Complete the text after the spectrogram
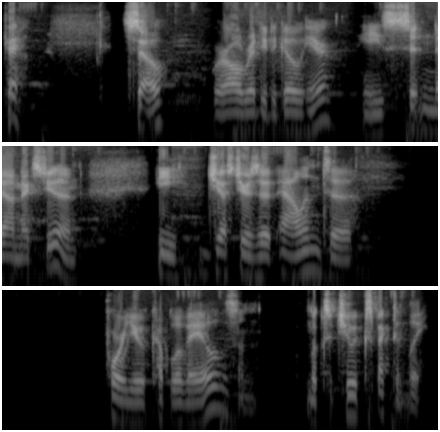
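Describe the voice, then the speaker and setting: A man running a tabletop role-playing game as dungeon master, describing scenes in measured narration. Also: medium pitch, bright, forceful tone.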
